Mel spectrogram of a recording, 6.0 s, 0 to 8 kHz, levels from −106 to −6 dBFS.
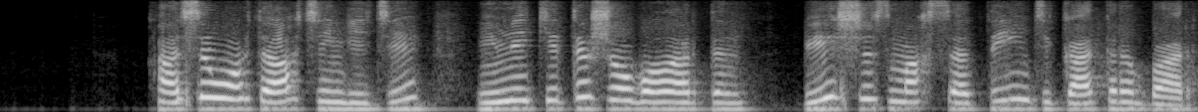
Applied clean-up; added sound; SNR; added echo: neural mask model RNNoise.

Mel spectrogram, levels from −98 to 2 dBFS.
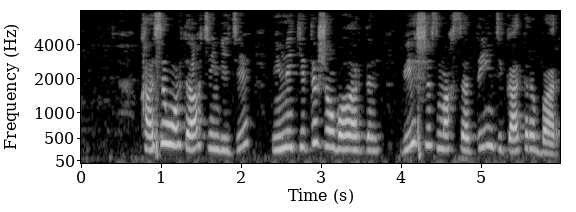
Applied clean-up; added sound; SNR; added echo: classical method Wiener filter.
